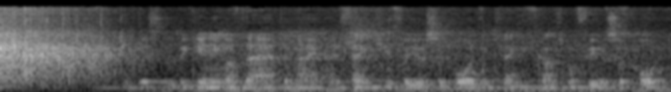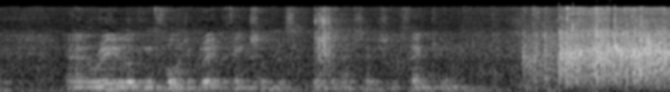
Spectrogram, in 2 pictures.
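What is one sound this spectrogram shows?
A man speaks calmly into a microphone over loudspeakers.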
